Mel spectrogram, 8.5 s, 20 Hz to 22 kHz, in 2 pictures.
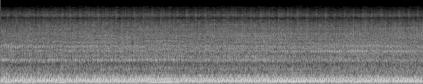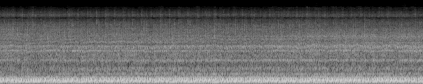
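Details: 2019 Suzuki Hayabusa after reassembly with a new full exhaust system: a deep, steady burble settling into an even idle, no knocks or rattles. Normal idle.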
